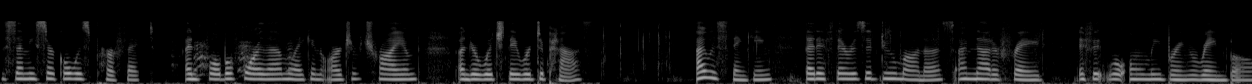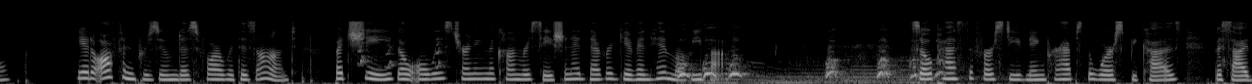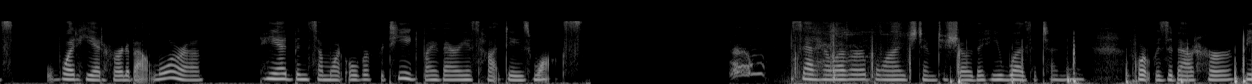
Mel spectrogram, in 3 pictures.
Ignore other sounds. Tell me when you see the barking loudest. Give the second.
20 s.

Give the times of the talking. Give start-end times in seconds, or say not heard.
0.0-6.0, 7.0-12.7, 13.3-19.9, 21.6-30.9, 33.0-37.5.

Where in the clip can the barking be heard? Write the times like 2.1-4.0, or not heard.
1.7-3.0, 16.1-17.0, 19.2-22.0, 32.3-32.7.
